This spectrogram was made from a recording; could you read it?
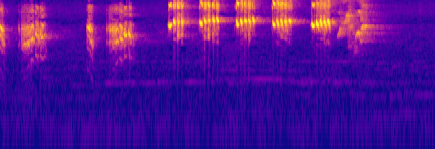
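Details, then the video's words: Long-tailed shrike song: rapid, scratchy, chattering bursts and high whistled notes, several per second. A low, steady background hum runs throughout. "Burung Cendet Super Gacor"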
